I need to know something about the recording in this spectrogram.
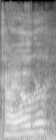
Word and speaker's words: Kyogre: point it's grounded like is it kyogre or is it key over kyogre okay that one i actually say right then but point is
